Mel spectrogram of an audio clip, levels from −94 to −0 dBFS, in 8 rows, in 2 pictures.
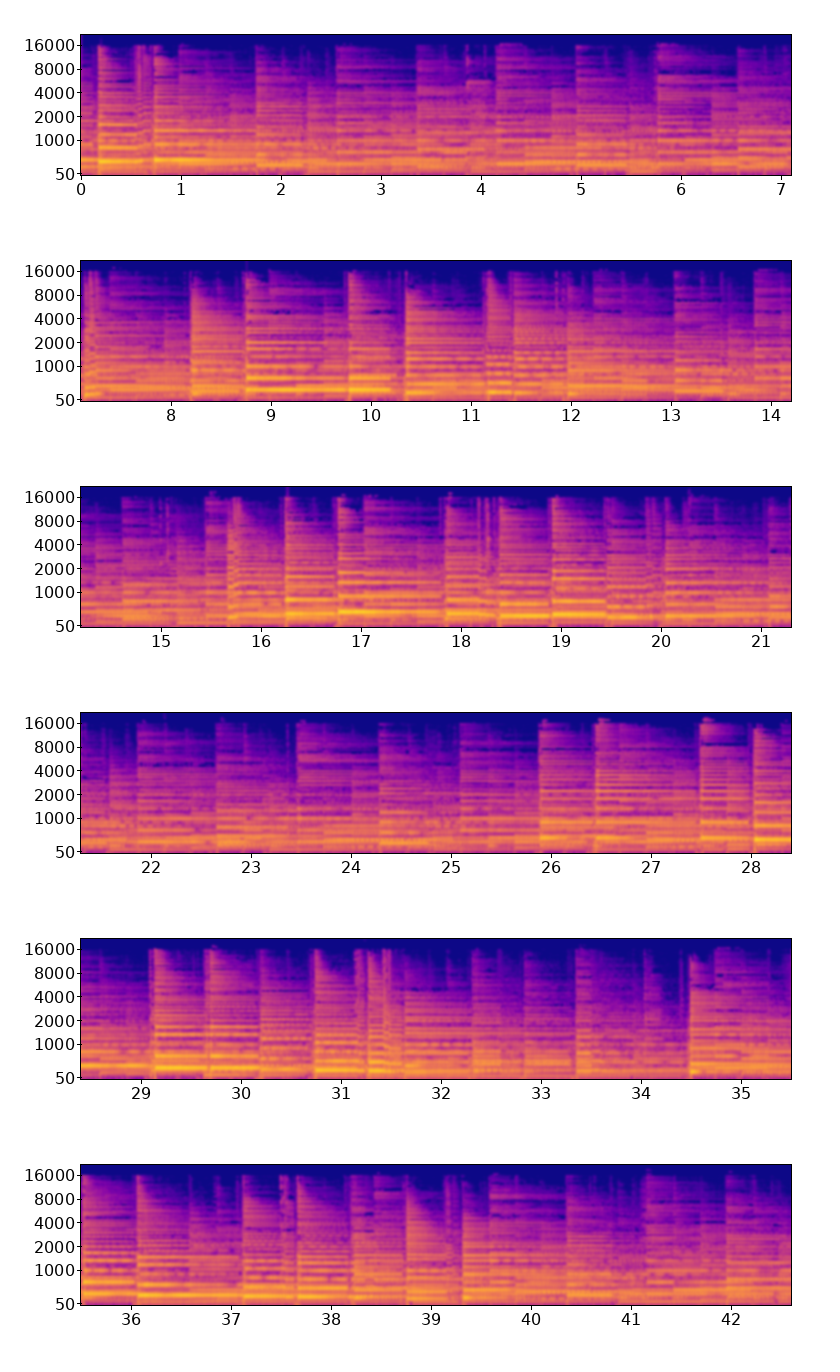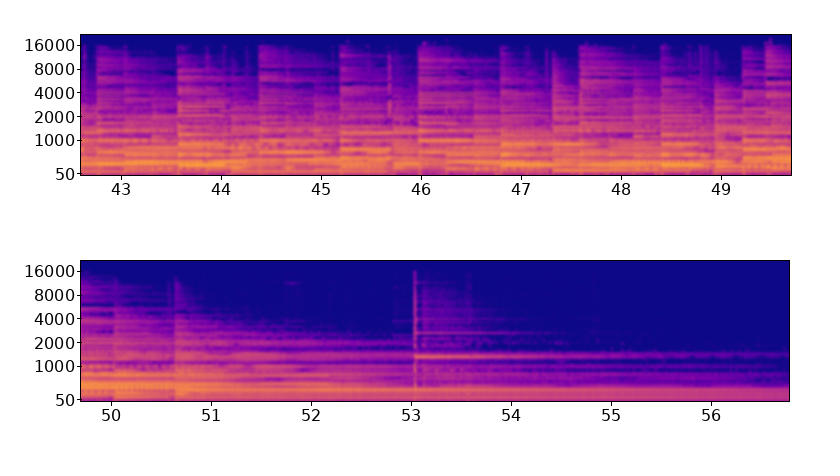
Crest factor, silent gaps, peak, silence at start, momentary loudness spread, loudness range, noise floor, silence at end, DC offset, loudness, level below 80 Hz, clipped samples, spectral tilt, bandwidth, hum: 18 dB; none; 0 dBFS; 0 s; 13 LU; 10 LU; -48 dBFS; 1.7 s; under 0.1%; -19 LUFS; -50 dBFS; under 0.1%; -5 dB/octave; 17 kHz; none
